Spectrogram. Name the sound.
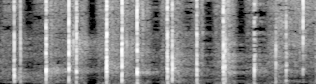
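golf clap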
